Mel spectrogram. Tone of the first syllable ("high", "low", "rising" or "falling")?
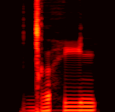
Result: high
